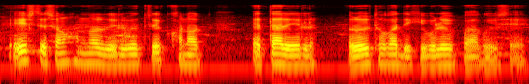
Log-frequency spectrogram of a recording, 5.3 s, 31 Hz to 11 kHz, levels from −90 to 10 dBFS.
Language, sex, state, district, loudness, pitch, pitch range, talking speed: Assamese, male, Assam, Kamrup Metropolitan, -20 LUFS, 120 Hz, 115-125 Hz, 145 wpm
